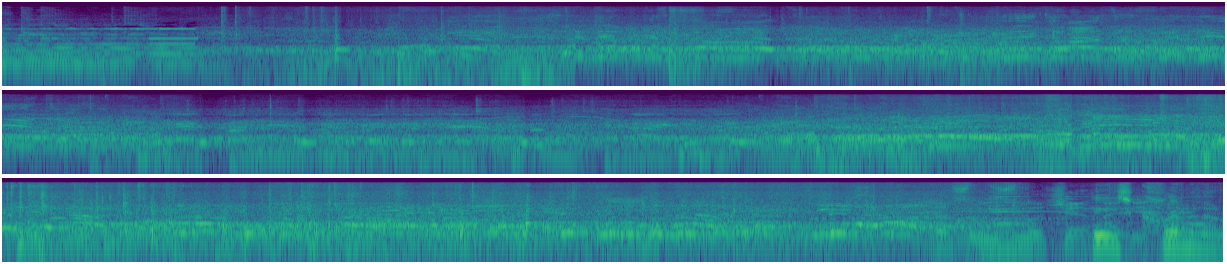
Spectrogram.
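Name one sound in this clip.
A crowd shouts and chants outdoors.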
